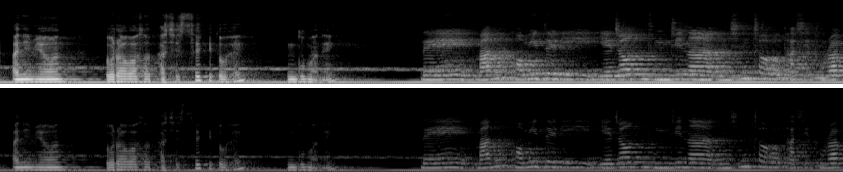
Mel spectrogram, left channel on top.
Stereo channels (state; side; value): quieter; right; 17.8 dB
